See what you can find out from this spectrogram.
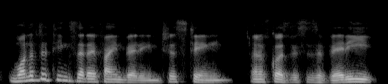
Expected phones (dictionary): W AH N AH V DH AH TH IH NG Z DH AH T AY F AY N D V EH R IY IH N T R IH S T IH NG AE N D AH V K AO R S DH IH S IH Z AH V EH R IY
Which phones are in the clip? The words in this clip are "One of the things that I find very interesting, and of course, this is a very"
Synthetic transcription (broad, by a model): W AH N AH V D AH T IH NG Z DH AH T AY F AY N D V EH R IY IH N T R IH S T IH NG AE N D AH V K AO R S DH IH S IH Z AH V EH R IY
